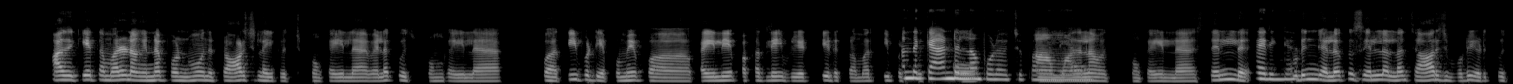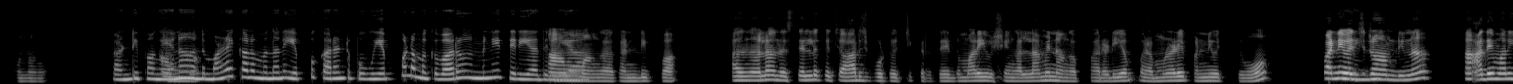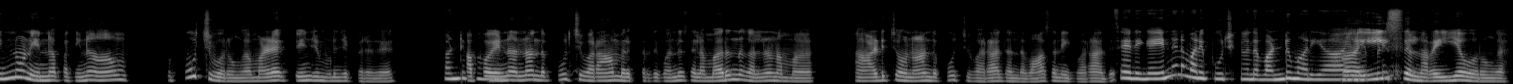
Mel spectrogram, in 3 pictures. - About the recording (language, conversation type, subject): Tamil, podcast, மழைக்காலம் வருவதற்கு முன் வீட்டை எந்த விதத்தில் தயார் செய்கிறீர்கள்?
- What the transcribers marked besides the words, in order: in English: "டார்ச் லைட்"; in English: "சார்ஜ்"; in English: "சார்ஜ்"; in English: "ரெடியா"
